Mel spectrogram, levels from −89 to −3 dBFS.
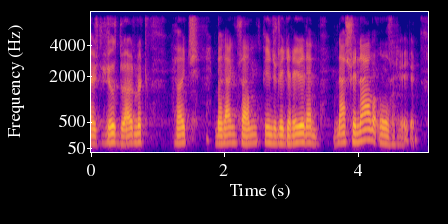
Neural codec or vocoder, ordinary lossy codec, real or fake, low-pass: autoencoder, 22.05 kHz, a latent of 192 numbers a frame, VITS, trained on one speaker; none; fake; 7.2 kHz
